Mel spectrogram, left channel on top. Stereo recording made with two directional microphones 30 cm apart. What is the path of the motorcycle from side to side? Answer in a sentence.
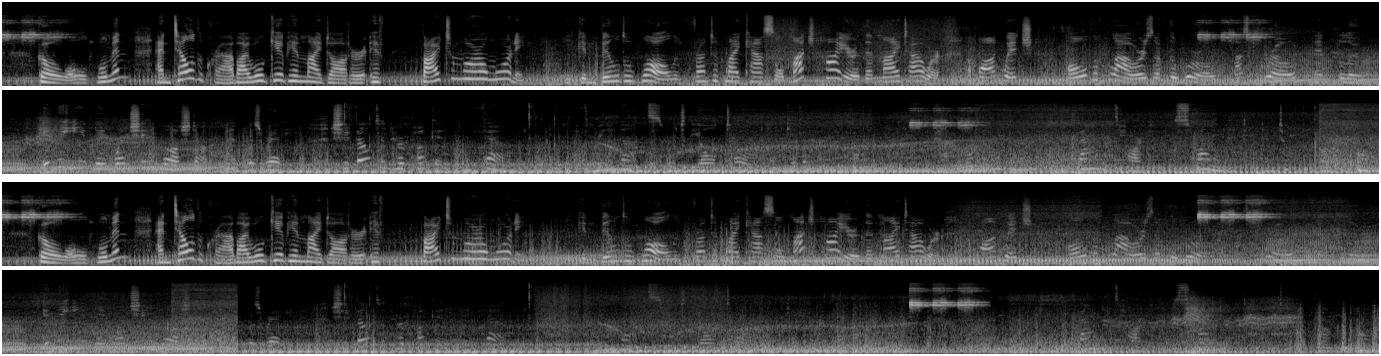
In this clip you hear the motorcycle travel towards the left.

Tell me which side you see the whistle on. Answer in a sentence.
You can hear the whistle on the right.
